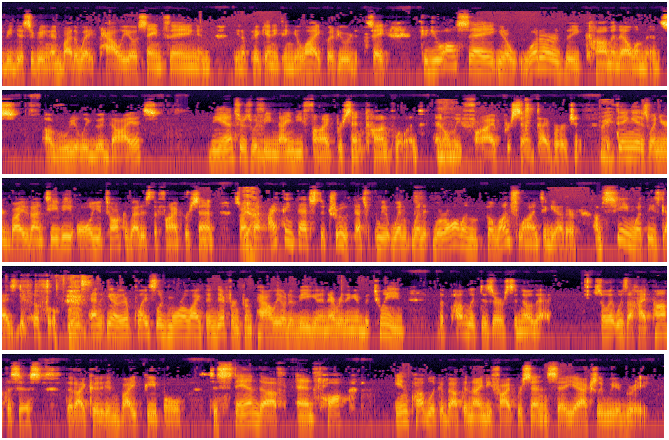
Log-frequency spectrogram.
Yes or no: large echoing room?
no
